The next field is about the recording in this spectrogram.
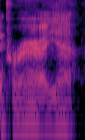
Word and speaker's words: Pereira: Pereira? – Oh, Pereira, yeah.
